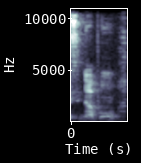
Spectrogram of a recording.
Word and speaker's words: Cinnabon: also opening with me so cinnabon we don't say soon about at least i do and a lot of other lebanese people do we say sinapu unless you're also not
